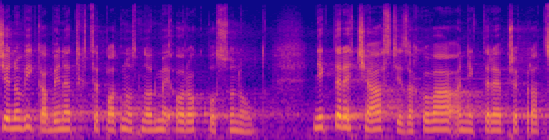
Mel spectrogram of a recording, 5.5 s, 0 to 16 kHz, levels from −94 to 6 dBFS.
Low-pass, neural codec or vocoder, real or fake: 14.4 kHz; none; real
